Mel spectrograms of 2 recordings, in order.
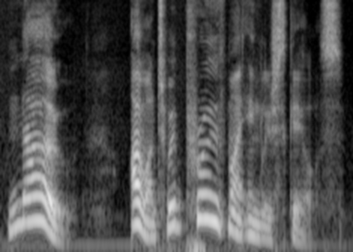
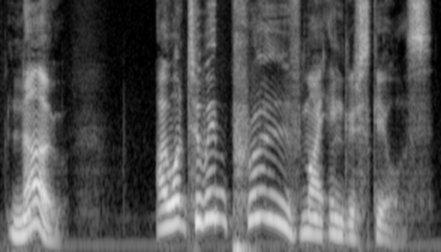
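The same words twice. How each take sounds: First: The word no is stressed. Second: The word improve is stressed.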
